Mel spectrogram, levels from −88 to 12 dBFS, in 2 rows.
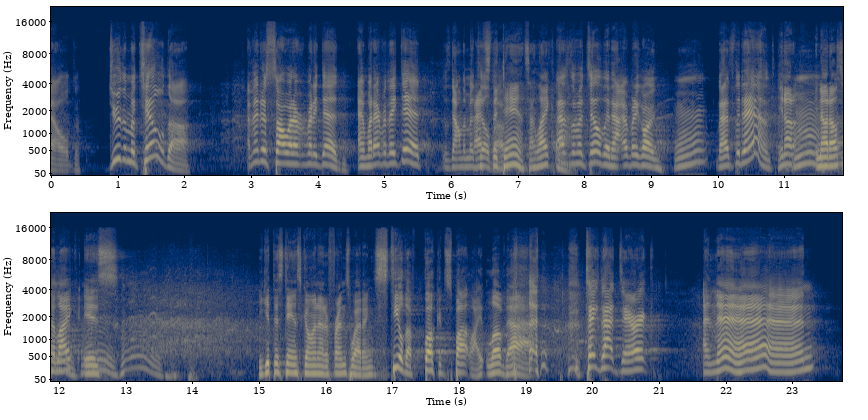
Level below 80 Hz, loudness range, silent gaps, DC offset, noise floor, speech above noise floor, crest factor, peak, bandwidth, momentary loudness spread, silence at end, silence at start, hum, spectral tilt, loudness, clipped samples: -60 dBFS; 5 LU; none; under 0.1%; -60 dBFS; 36 dB; 20 dB; -6 dBFS; 16.5 kHz; 17 LU; 0.4 s; 0 s; none; -3.5 dB/octave; -23 LUFS; under 0.1%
